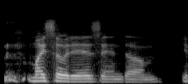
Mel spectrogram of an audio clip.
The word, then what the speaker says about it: MISO: abbreviated it's spelled like miso but it's actually pronounced myo is that right yeah that's right my so it is and um you know there's a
